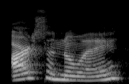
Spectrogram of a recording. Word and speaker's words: Arsinoe: I'm glad I listened to this on audio because the names are pronounced different than they look. Like, so we have Katerine, but it's spelled like Catherine. And then Arsinoe, which it's spelled like Arsino.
